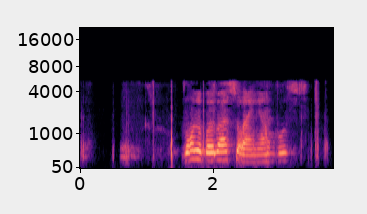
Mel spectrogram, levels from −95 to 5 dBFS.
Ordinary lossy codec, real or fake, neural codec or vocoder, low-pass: MP3, 32 kbps; fake; codec, 16 kHz, 4 kbps, FreqCodec, smaller model; 5.4 kHz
